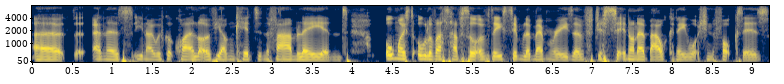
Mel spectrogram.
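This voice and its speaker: A woman's very deep, low voice with an Essex accent, monotone and flat, at a fairly quick pace. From Essex, England. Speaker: marine biologist. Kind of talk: casual chat. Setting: in-person podcast recording.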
